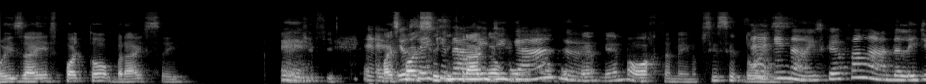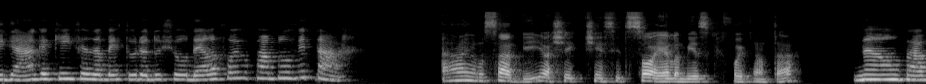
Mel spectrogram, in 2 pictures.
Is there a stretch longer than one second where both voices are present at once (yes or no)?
yes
